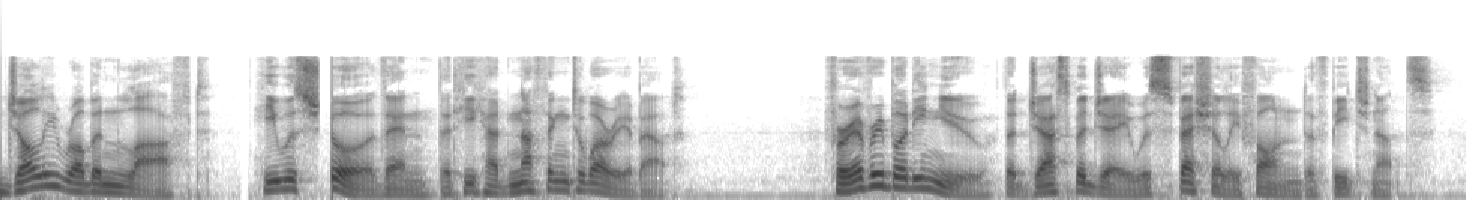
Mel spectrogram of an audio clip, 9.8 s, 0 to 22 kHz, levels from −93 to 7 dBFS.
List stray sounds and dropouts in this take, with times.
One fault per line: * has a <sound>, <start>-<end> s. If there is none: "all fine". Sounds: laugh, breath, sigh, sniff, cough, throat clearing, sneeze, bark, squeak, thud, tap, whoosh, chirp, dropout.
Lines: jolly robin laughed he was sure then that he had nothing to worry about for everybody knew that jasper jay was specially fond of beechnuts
* has a dropout, 2.1-2.2 s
